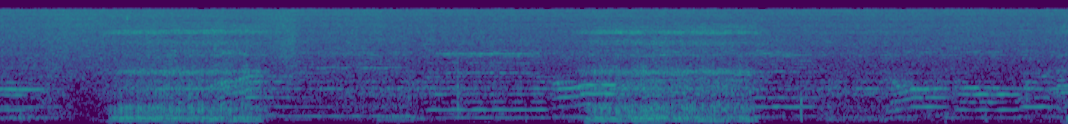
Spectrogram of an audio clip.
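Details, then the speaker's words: Snoring: two soft, rasping snores about four seconds apart under background music; ordinary snoring during sleep. "This is having a bit of a snore."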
